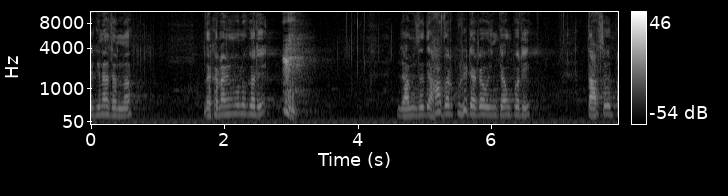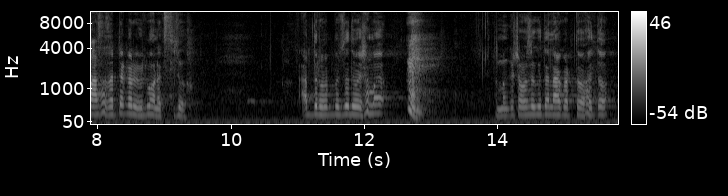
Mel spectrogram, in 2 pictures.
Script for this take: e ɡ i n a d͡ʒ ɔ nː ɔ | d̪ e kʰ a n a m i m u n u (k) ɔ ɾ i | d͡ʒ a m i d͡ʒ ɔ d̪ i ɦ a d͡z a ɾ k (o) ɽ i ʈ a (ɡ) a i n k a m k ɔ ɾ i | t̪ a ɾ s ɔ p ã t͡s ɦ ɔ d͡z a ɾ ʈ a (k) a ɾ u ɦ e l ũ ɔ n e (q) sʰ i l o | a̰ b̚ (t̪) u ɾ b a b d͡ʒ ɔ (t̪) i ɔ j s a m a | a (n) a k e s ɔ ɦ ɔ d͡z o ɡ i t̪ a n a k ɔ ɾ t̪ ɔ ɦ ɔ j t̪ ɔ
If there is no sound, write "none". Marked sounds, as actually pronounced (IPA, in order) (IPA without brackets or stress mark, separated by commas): k, u, k, k, k, d̪, d̪, m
